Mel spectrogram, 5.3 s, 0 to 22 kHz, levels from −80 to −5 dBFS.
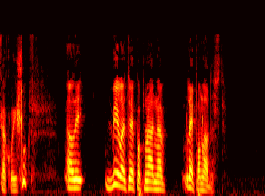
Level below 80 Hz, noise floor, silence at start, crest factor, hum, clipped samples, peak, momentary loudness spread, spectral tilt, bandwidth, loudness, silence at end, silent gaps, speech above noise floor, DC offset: -50 dBFS; -70 dBFS; 0 s; 18 dB; none; under 0.1%; -8 dBFS; 13 LU; -6 dB/octave; 10.5 kHz; -24 LUFS; 0.95 s; none; 47 dB; under 0.1%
